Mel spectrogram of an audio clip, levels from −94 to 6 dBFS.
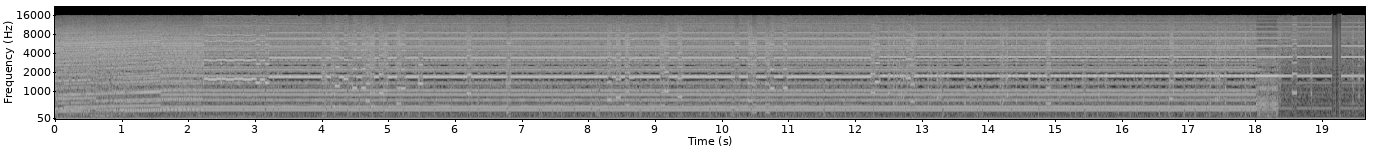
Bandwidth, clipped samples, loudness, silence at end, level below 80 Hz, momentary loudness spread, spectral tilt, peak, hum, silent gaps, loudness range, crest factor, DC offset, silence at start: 16 kHz; under 0.1%; -13 LUFS; 0 s; -54 dBFS; 0 LU; 1.5 dB/octave; -2 dBFS; none; none; 0 LU; 14 dB; 1%; 0 s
